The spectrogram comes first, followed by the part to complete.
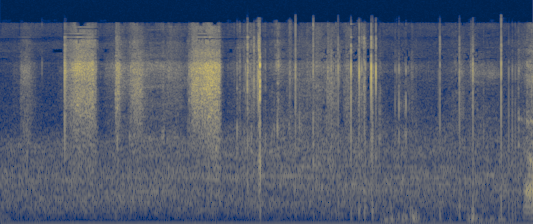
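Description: Handling noise of a phone being turned around in the hand: fingers rubbing and scraping over the microphone, with two short hissy rubs about half a second and a second and a half in, and scattered small clicks.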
